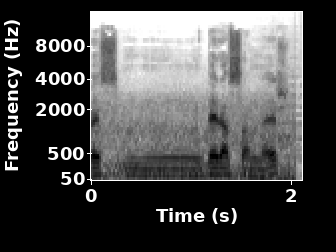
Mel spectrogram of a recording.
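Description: A man's voice holding one long, level hesitation sound for about a second, then saying a few words, with a low rumble of street traffic underneath.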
